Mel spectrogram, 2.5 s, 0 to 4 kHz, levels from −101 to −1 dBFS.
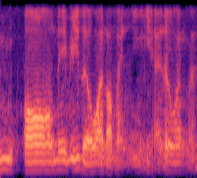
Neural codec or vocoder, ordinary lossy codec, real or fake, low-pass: codec, 16 kHz, 2 kbps, FreqCodec, larger model; none; fake; 3.6 kHz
